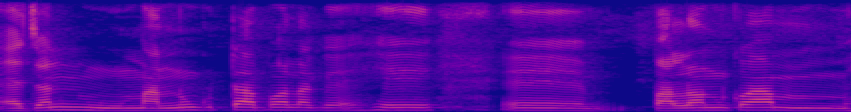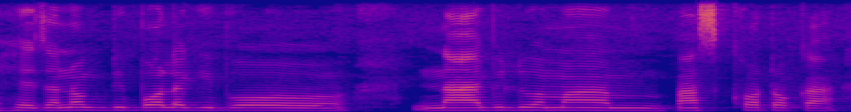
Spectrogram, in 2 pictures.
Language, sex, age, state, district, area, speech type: Assamese, female, 45-60, Assam, Golaghat, rural, spontaneous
